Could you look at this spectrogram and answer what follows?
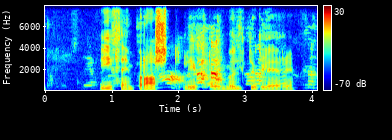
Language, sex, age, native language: Icelandic, male, 14, Icelandic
